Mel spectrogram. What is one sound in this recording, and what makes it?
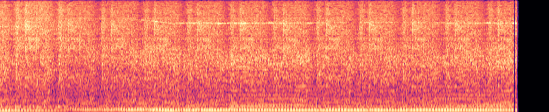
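A car engine idles with a steady, low rumble.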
